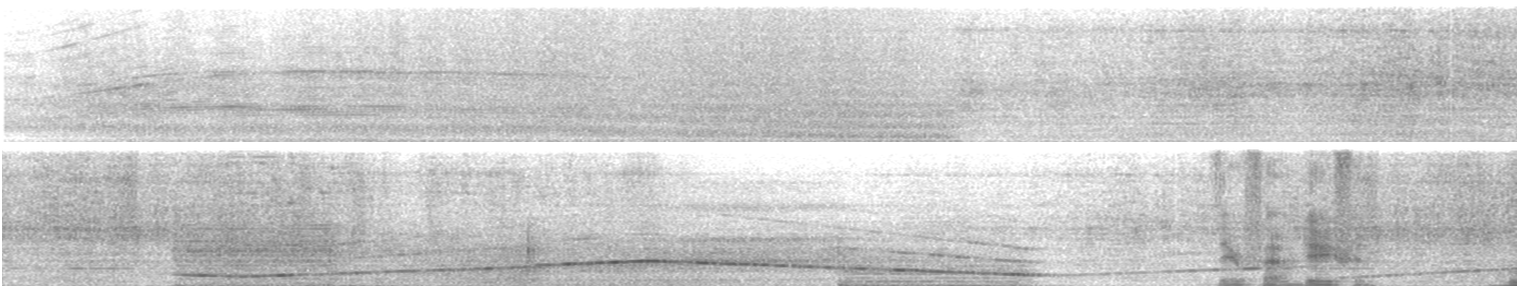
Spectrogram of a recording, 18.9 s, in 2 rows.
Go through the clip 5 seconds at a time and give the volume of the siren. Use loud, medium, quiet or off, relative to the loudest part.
off, off, loud, loud.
